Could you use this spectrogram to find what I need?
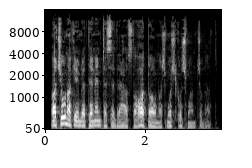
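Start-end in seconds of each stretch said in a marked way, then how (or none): none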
